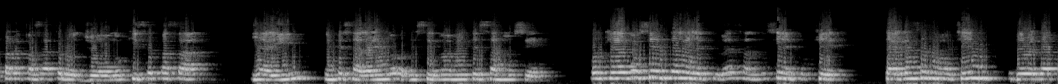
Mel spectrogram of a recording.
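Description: A woman's voice: a little high, dark tone, echoey room, far from the mic, low-quality recording. A Colombian woman with a Colombian Spanish accent, telling a personal faith testimony in a casual, rambling way with prayerful asides. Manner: storytelling, with frequent restarts and prayerful asides.

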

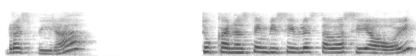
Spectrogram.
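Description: A woman's voice: sits high, moderate pace, close to an everyday voice. A woman voicing a friendly schoolboy who coaxes and reassures his upset friend. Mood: soothing. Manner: coaxing and reassuring. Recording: dull lo-fi recording.

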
